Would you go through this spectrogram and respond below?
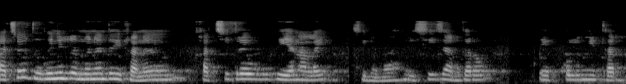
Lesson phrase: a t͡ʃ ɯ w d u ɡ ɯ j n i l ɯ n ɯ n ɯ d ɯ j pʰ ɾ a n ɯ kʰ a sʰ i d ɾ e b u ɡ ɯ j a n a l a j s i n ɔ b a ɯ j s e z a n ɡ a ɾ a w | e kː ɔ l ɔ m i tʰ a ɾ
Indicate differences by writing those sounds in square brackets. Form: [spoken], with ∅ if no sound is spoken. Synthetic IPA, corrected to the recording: a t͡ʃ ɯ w d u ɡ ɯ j n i l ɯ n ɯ n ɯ d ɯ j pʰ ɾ a n ɯ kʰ a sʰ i d ɾ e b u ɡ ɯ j a n a l a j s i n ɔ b a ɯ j s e z a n ɡ a ɾ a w | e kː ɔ l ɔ m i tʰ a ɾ

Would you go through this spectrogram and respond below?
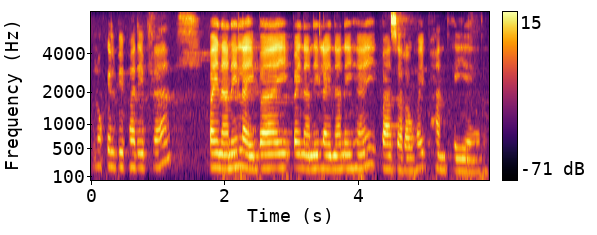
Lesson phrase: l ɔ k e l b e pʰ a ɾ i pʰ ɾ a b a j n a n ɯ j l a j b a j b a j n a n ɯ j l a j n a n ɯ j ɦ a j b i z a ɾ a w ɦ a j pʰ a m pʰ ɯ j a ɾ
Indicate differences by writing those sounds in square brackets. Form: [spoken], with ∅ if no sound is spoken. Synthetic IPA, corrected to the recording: l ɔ k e l b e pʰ a ɾ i pʰ ɾ a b a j n a n ɯ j l a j b a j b a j n a n ɯ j l a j n a n ɯ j ɦ a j b [a] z a ɾ a w ɦ a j pʰ a [n] pʰ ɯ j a ɾ

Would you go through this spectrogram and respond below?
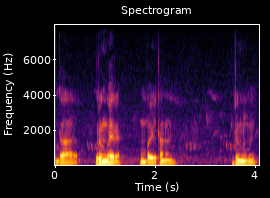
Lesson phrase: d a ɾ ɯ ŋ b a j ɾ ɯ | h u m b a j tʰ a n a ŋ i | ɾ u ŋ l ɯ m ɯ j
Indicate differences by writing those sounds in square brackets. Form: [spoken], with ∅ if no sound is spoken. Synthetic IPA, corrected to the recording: d a ɾ ɯ ŋ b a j ɾ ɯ | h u m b a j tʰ a n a [n] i | ɾ [ɯ] ŋ l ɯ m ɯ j

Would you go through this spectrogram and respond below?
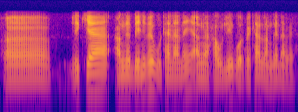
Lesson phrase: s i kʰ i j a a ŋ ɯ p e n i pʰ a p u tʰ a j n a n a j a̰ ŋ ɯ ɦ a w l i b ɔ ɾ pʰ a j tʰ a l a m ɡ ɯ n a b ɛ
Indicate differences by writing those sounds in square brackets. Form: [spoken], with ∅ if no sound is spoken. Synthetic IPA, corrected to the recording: [z] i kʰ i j a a ŋ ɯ [b] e n i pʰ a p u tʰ a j n a n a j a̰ ŋ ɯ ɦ a w l i b ɔ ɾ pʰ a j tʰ a l a [ŋ] ɡ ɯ n a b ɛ

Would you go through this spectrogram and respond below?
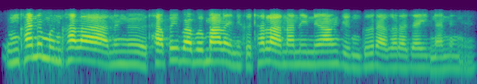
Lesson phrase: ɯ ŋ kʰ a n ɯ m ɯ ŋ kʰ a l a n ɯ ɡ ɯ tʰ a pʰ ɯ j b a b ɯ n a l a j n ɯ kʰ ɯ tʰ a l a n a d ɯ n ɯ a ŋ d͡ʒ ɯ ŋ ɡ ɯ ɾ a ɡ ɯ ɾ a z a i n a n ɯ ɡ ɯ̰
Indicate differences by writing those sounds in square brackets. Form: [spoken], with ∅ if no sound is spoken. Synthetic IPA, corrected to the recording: ɯ ŋ kʰ a n ɯ m ɯ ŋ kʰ a l a n ɯ [ŋ] ɯ tʰ a pʰ ɯ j b a b ɯ [m] a l a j n ɯ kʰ ɯ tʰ a l a n a [n] ɯ n ɯ a ŋ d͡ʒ ɯ ŋ ɡ ɯ ɾ a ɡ ɯ ɾ a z a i n a n ɯ [ŋ] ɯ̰

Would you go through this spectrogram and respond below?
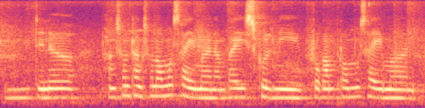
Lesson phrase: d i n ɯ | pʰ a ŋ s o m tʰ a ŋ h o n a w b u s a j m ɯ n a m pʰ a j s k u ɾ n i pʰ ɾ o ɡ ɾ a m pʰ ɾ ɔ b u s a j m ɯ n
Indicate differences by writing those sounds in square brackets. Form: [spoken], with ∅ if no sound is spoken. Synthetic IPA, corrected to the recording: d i n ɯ | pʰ a ŋ s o [n] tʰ a ŋ [s] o n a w [m] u s a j m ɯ n a m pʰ a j s k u [l] n i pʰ ɾ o ɡ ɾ a m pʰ ɾ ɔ [m] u s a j m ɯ n

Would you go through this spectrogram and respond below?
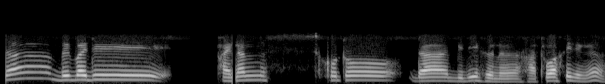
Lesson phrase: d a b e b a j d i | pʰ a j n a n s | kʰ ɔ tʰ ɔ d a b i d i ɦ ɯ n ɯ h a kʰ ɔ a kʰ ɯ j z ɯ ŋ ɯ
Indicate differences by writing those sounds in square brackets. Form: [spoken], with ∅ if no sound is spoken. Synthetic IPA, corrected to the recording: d a b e b a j d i | pʰ a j n a n s | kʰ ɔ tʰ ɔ d a b i d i ɦ ɯ n ɯ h a [tʰ] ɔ a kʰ ɯ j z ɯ ŋ ɯ

